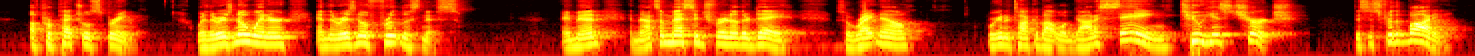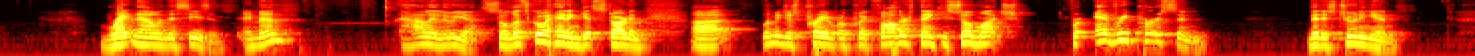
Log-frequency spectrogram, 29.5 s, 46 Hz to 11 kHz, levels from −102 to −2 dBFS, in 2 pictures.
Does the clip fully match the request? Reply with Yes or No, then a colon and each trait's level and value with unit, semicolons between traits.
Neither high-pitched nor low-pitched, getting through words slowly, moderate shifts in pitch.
No: medium, 145 Hz; average, 150 wpm; average, 4.6 semitones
